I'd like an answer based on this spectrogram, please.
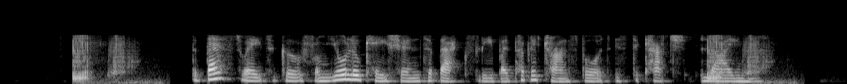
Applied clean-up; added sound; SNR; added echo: none; Fart; 4 dB; none.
